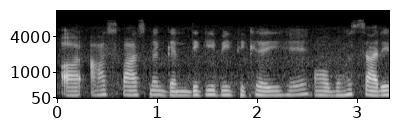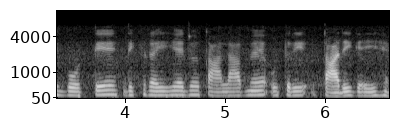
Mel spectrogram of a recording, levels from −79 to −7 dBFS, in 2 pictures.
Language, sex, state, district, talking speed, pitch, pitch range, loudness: Hindi, female, Jharkhand, Jamtara, 215 wpm, 155 Hz, 145-160 Hz, -26 LUFS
